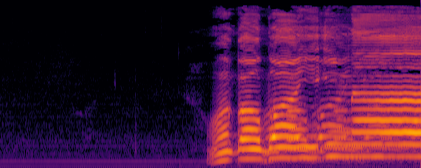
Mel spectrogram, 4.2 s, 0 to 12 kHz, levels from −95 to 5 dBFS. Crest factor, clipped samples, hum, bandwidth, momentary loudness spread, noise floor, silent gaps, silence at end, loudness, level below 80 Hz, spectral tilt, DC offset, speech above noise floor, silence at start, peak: 16 dB; under 0.1%; 50 Hz at -65 dBFS; 11 kHz; 10 LU; -68 dBFS; none; 0 s; -22 LUFS; -72 dBFS; -3 dB/octave; under 0.1%; 47 dB; 2.1 s; -8 dBFS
